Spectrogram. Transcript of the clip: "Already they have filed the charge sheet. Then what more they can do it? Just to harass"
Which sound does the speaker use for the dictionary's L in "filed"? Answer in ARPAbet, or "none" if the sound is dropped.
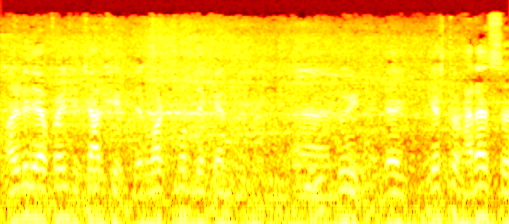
N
